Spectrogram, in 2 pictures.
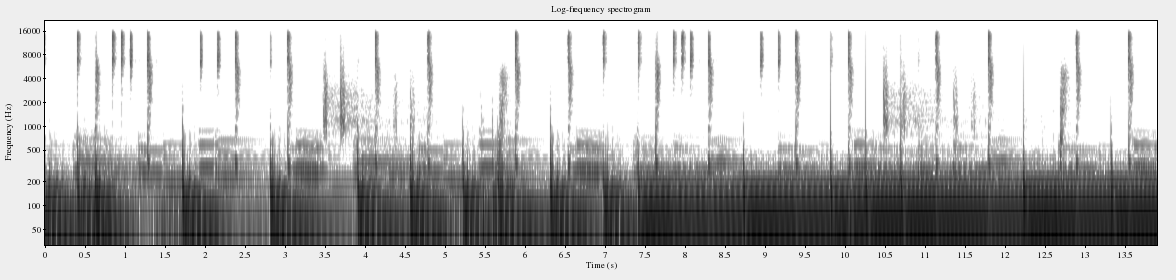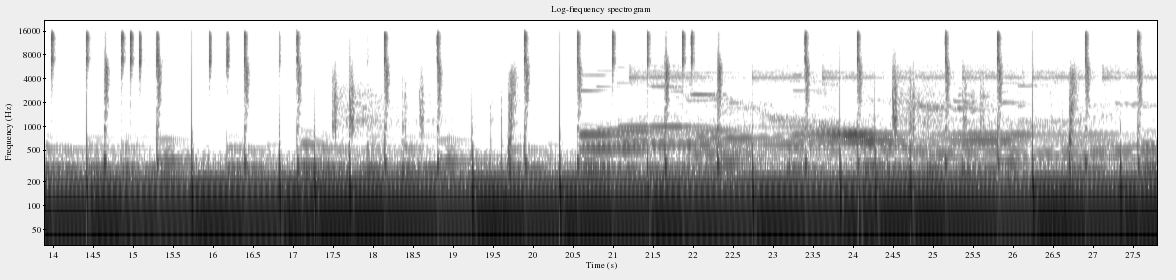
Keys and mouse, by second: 0.1 click, 1.9 shift+click, 2.7-3.7 drag, 4.3 click, 5.4-7.1 drag, 8.4 e, 10.1 click, 10.3 e, 10.8 click, 11.7 click, 11.7 e, 11.8 e, 12.8 click, 13.4 click, 14.1 e, 15.8 click, 16.0 e, 16.7 click, 20.1 right click, 20.7 e, 21.2 click, 21.3 e, 22.6 click, 23.8 click, 23.8 e, 24.7 click, 24.9 e, 25.5 click, 25.6 e, 26.3 click, 26.3 e, 27.2 click, 27.4 e.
